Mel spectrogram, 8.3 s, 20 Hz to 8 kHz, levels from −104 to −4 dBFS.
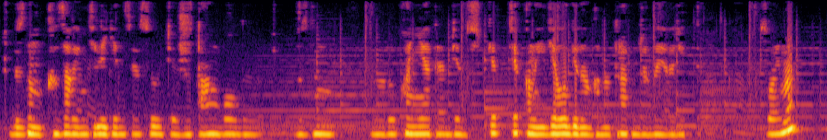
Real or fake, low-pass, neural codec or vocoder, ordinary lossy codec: real; none; none; none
